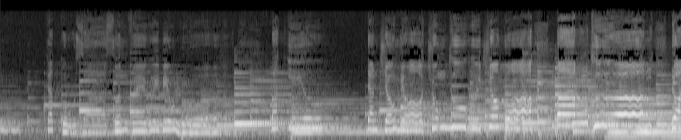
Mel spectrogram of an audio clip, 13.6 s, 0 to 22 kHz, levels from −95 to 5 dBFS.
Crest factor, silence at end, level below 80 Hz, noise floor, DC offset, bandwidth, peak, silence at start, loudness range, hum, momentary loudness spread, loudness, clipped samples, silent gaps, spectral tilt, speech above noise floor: 16 dB; 0 s; -46 dBFS; -39 dBFS; under 0.1%; 14.5 kHz; 0 dBFS; 0 s; 8 LU; none; 14 LU; -17 LUFS; under 0.1%; none; -7.5 dB/octave; 23 dB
